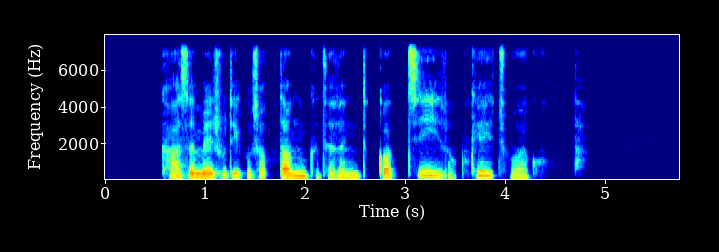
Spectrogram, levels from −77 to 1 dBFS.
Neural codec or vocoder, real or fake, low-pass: codec, 16 kHz, 0.4 kbps, LongCat-Audio-Codec; fake; 7.2 kHz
